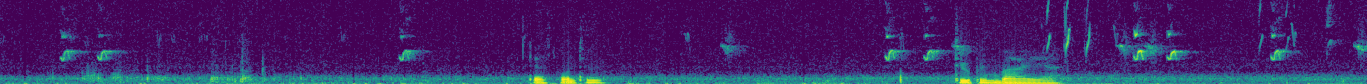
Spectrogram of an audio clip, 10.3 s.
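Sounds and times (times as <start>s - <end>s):
rustling hiss: 0.0s - 10.2s
flock of crossbills flying over, calling: 0.4s - 1.0s, 2.6s - 3.3s, 6.6s - 10.2s
speech: 4.0s - 4.6s, 7.2s - 8.1s.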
